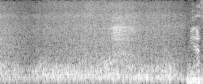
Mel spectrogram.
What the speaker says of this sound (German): Oh, da kommt so eine Welle.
